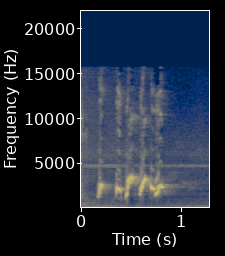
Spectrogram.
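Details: A single ché phrase from a decoy Red-whiskered bulbul luring wild birds: five rapid, bright, slurred whistled notes in under a second, rising and falling, then quiet with a faint high tone behind.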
